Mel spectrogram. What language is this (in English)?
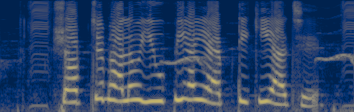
Bangla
